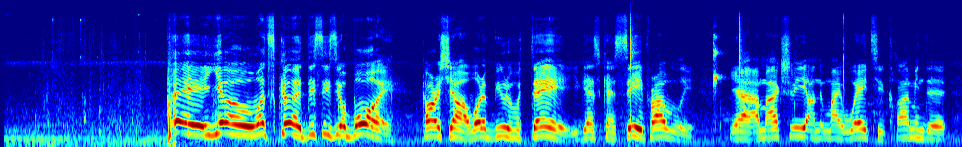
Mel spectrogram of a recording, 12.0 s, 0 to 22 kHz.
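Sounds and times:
faint steady hum: 0.1s - 12.0s.

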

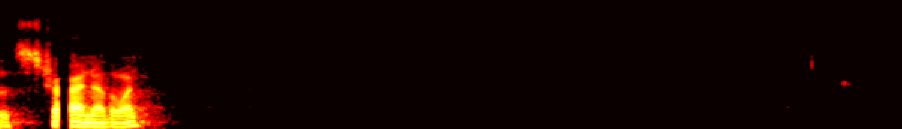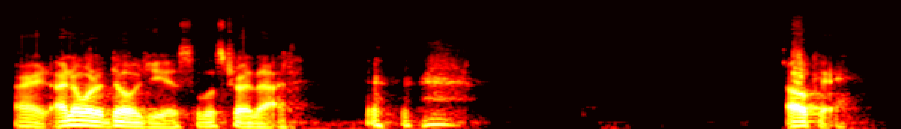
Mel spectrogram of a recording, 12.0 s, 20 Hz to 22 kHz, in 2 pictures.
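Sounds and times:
man laughing: 8.5s - 9.2s.

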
